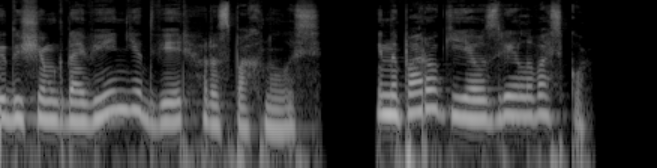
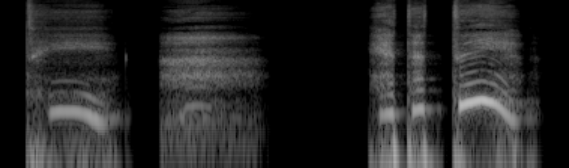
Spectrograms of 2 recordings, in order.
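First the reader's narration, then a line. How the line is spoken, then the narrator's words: Shocked, furious gasp. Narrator (Russian): потрясенно выдохнула Окладникова, с яростью глядя на меня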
